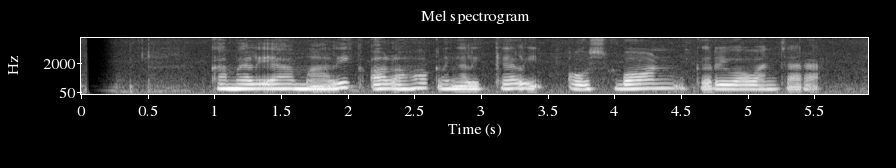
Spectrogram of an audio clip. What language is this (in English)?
Sundanese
